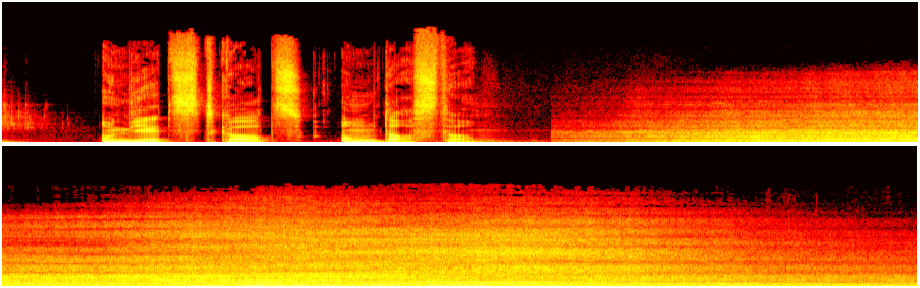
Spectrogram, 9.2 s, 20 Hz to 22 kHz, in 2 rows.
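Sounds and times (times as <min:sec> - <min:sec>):
speech: 0:00.5 - 0:02.5
jet aircraft roaring overhead with a broad rumbling whoosh: 0:02.8 - 0:09.1.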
